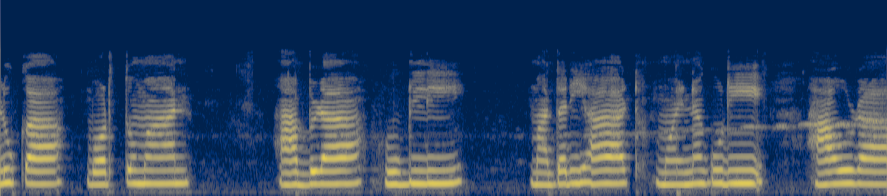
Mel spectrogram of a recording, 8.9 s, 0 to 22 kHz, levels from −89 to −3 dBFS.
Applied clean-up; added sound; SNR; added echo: none; none; none; none.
